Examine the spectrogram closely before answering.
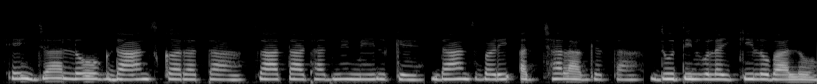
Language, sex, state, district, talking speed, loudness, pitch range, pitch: Bhojpuri, female, Uttar Pradesh, Gorakhpur, 140 wpm, -24 LUFS, 225-245 Hz, 235 Hz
